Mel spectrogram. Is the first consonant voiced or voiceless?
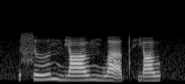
voiceless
